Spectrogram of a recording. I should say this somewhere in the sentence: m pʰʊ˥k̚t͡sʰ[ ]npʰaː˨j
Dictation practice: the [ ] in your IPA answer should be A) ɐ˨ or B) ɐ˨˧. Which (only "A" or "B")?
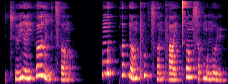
A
